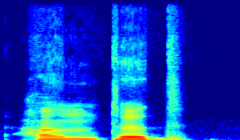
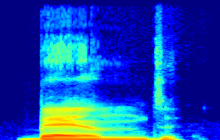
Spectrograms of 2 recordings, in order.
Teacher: Hunt with schwa and band with a D.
